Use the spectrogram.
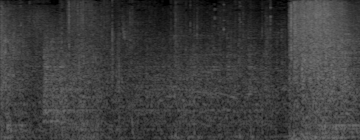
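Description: Musket volleys crackle in an Assassin's Creed III battle, dense overlapping gunfire rumbling over a busy battlefield, with a fresh, louder burst near the end.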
